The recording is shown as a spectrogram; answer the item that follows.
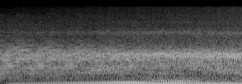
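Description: Forest psychedelic trance in a breakdown with no beat: a steady low drone under a hissing wash of noise.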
